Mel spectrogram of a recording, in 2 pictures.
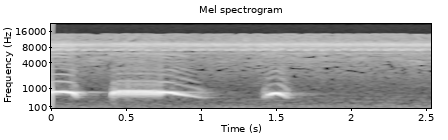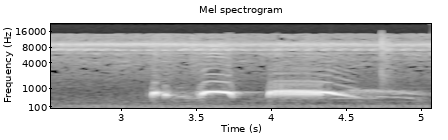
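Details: Spotted dove lure call for drawing other doves: a long low coo, a lone short note, then a phrase of quick short coos ending in a drawn-out, gently falling coo.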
